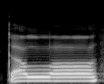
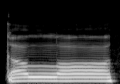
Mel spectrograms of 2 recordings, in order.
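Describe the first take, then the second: Both takes have the same delivery.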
